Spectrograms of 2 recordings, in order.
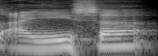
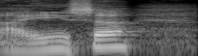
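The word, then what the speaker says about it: Aiisa: Hi, this is Aisa. I like to spell it A-I-I-S-A, Aisa.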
